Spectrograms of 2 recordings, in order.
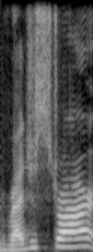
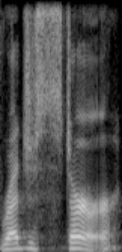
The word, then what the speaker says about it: register: I heard the word registar and I was like oh no you're pronouncing it wrong it's register it's not registar I had no idea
